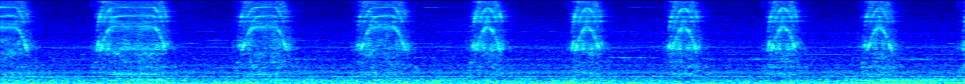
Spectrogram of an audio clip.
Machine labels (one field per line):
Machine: slide rail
